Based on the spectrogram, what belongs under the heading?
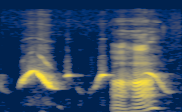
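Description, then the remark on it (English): Bird-like whistled chirps glide up and down in pitch, then a buzzy, warbling trill rises and falls before one last short whistle. It sounds like a person imitating a chirping bird. “Who the fuck let a bird in here?”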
